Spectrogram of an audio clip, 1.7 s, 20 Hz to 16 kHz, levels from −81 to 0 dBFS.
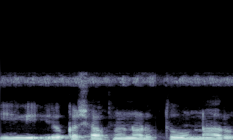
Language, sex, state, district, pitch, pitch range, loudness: Telugu, male, Andhra Pradesh, Anantapur, 115 Hz, 110-120 Hz, -17 LUFS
